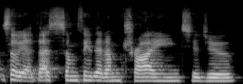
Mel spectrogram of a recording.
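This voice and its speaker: A woman's voice: lowish voice, normal speed. Brazilian woman co-hosting a podcast chat. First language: Portuguese. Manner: animated, laughs often, self-mocking asides. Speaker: podcast co-host. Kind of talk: casual conversation.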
